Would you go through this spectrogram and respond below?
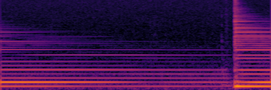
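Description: A guitar D string rings while being tuned down: a sustained plucked note slowly decays and droops in pitch, then is plucked again sharply near the end, clear and close with no talking.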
